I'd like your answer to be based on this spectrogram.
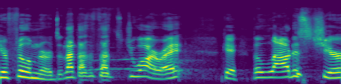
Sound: crowd cheering

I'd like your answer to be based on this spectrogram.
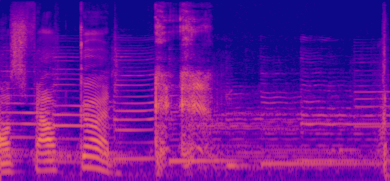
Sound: clearing throat

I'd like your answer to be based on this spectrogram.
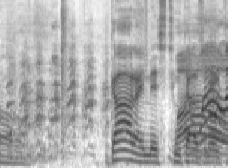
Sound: audience laughs

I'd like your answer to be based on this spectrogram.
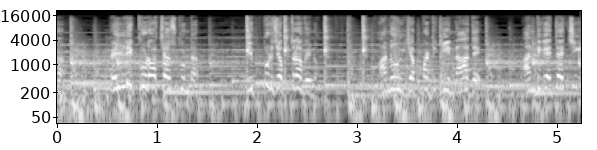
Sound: snaps finger

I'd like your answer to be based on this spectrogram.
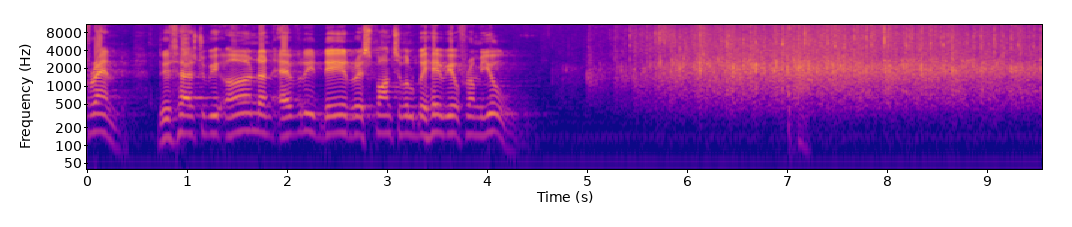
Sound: applause

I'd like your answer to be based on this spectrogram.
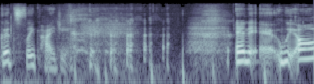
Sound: laughing

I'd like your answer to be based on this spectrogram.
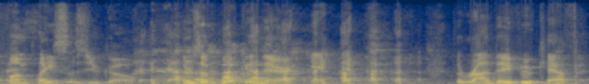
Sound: laughing

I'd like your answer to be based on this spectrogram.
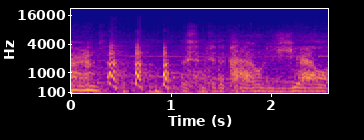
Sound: laughs

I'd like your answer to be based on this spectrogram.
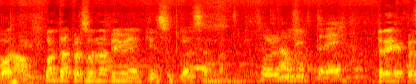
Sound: speaking foreign language

